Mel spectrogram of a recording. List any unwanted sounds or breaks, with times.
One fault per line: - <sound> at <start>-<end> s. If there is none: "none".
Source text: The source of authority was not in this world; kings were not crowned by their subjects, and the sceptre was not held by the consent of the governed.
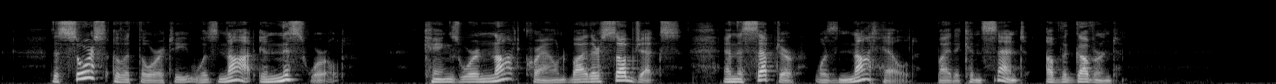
none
